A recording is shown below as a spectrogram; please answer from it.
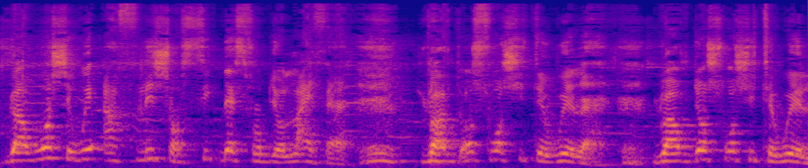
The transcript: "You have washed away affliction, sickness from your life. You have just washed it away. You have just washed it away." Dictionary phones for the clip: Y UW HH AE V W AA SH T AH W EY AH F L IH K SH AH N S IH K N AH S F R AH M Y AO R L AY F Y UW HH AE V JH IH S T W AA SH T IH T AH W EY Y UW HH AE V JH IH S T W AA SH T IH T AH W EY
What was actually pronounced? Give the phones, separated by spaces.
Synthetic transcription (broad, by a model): Y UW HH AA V W AA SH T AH W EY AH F L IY SH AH S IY K N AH S F R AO M Y AO L AY F Y UW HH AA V JH IH S T W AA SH IH T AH W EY Y UW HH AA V JH IH S T W AA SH IH T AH W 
